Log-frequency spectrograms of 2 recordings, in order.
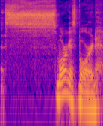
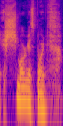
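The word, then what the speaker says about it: smörgåsbord: a pretty good number say schoras board I say smorgus board with an s i more often say Buffet though I have heard people say Buffett but I'm not going to take a poll on that my mom says morus board she does not say Buffet though she says bouet like Mom it's Buffet no it's bouet Mom it's smorgasport no it's schoras sport okay mom um icy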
